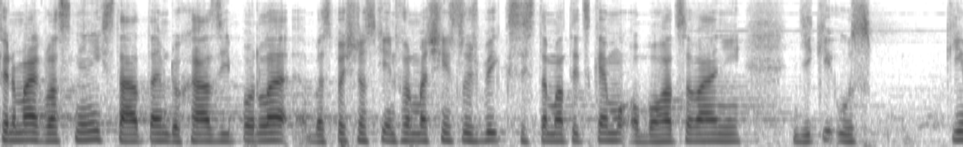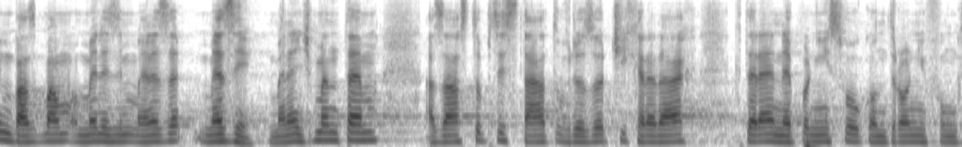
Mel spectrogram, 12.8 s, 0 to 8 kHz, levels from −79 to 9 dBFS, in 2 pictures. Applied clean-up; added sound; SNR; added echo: none; none; none; none.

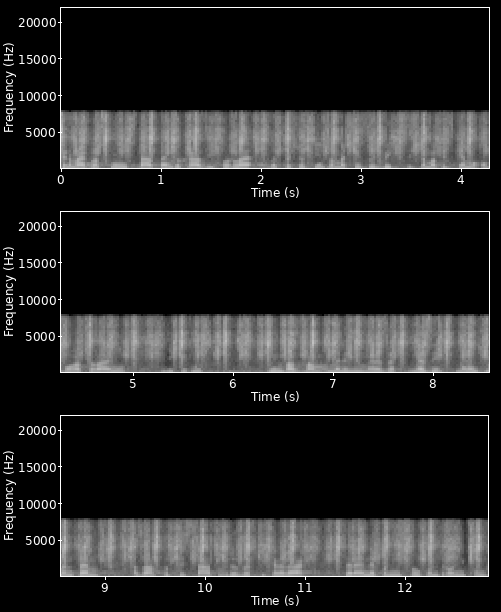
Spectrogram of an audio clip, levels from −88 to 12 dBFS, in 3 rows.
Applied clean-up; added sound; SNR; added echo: none; Rattle (instrument); -2 dB; none.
